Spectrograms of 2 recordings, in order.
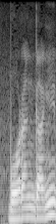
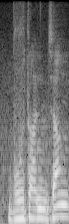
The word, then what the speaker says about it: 모란강: 한자식 발음도 모란강이 맞습니다. 목단이 아니라. 근데 우리나라 사람들의 다수가 심지어 교과서에도 무단장 그렇게 돼 있어요.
